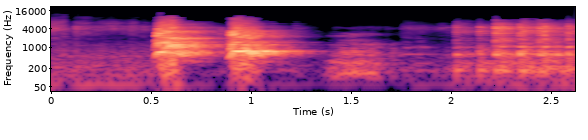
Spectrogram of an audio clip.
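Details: Corgi trying to get into a peanut butter jar gives two loud, rough barks in quick succession amid scraping and rattling noise.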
